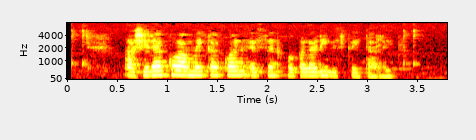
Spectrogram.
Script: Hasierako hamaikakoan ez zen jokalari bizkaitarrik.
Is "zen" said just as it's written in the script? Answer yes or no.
yes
